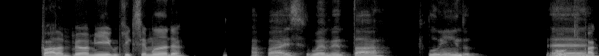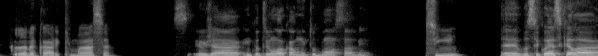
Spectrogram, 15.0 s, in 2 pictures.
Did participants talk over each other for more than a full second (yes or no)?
no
